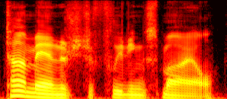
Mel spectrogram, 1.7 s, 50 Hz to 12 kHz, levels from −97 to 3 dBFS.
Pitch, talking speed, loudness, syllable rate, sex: 100 Hz, 175 wpm, -18 LUFS, 5.6 syllables/s, male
